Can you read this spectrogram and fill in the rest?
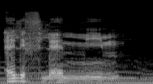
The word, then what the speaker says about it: الۤمۤ: ألف لام ميم ليه ما كتبناهاش ألف لوحدها ولام لوحدها وميم لوحدها أو ألف لام ف لام ألف ميم ميم ياء ميم فتتنطق زي ما هي مكتوبة ألف لام ميم أصل الحروف البسيطة اللي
